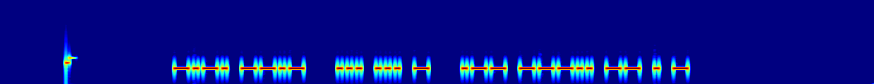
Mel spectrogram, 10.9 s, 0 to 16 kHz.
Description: Morse code, heard as a keyed tone, about 20 wpm, 700 Hz. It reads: CQ SST W8MET
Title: K1USN SST QSO Practice - 20wpm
